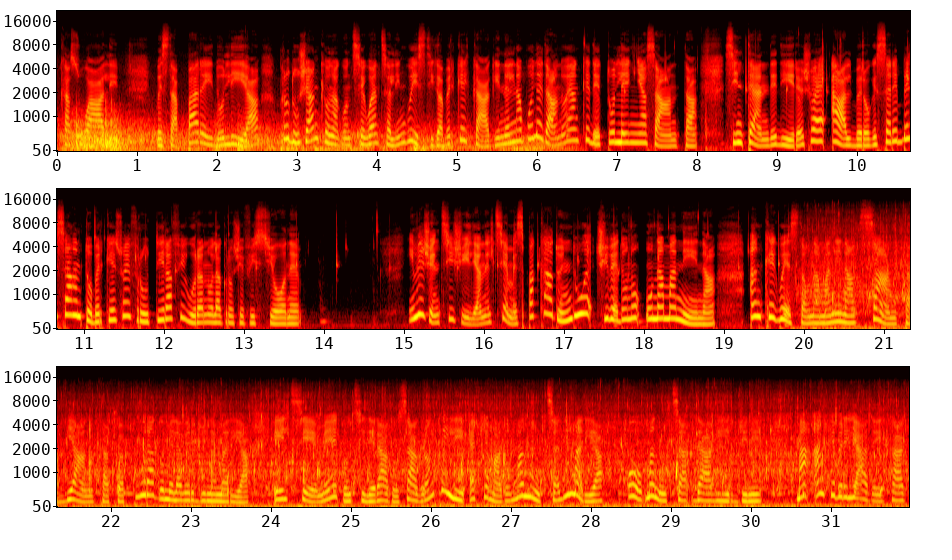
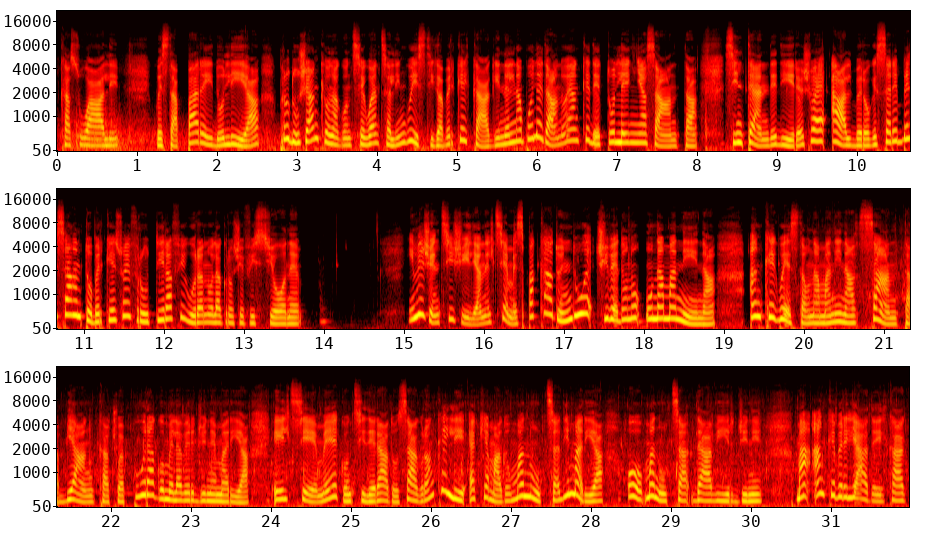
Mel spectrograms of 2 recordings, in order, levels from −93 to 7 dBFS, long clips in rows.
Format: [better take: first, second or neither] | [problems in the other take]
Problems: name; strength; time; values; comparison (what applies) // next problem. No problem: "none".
second | rain or running water; loud; throughout; 5 dB below the speech; faint in the second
